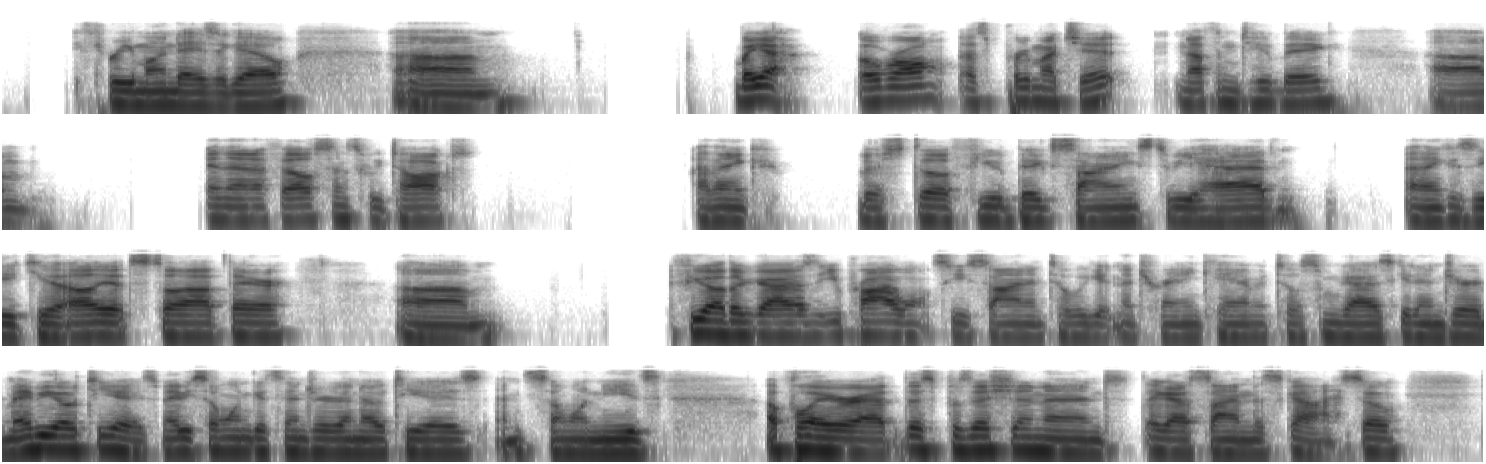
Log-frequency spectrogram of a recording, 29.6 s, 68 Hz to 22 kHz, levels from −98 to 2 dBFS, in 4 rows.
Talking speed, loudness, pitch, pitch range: 170 wpm, -21 LUFS, 115 Hz, 110-120 Hz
